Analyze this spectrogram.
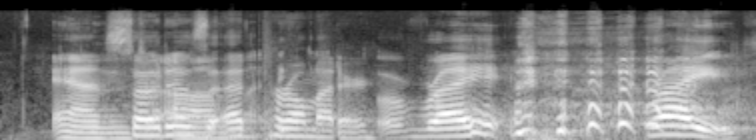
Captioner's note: laughter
